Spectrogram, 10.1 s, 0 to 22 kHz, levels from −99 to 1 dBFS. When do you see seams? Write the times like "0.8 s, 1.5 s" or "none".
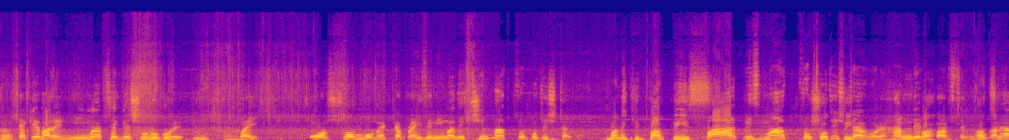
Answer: none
